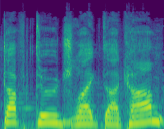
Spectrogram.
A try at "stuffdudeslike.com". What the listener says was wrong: Dude, it sounds like you're saying stuffed dude.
